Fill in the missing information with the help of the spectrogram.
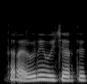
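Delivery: usual speaking voice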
